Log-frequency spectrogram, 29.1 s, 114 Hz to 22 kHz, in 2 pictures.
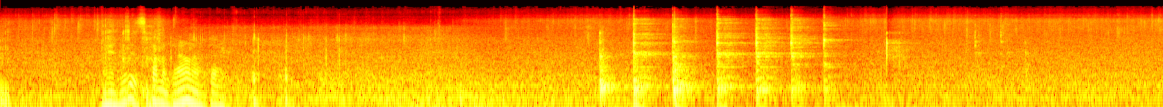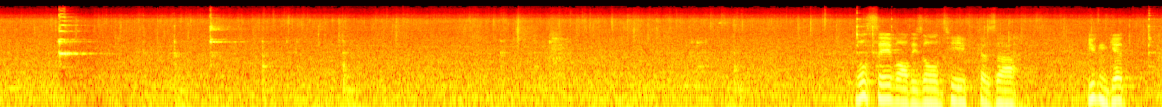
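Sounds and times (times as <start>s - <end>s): heavy rain falling: 0.0s - 29.0s
ringing metallic clinks: 15.3s - 15.9s, 16.7s - 18.0s.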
